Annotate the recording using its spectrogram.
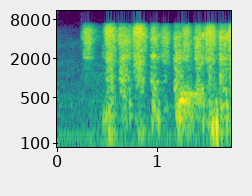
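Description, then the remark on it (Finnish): A Hand Tornado hand pump air blower bottle with a long nozzle, used instead of a can of compressed air, hisses in a quick run of breathy, bright air puffs, pulsing unevenly for over a second with no voices present. “niin mä tilasin tota, tämmöisen, siis Hand Tornado oli niinku aika kuvaava. Tämmöinen siis, tämmöinen pumppupullo, joo, tämmöinen pitkä joo.”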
